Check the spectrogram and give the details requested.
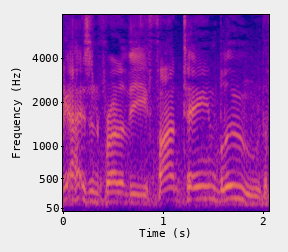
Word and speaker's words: Fontainebleau: in front of the Fontaine Blue the fountain blue some people pronounce it one way I pronounce it Fountain Blue that's basically uh the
